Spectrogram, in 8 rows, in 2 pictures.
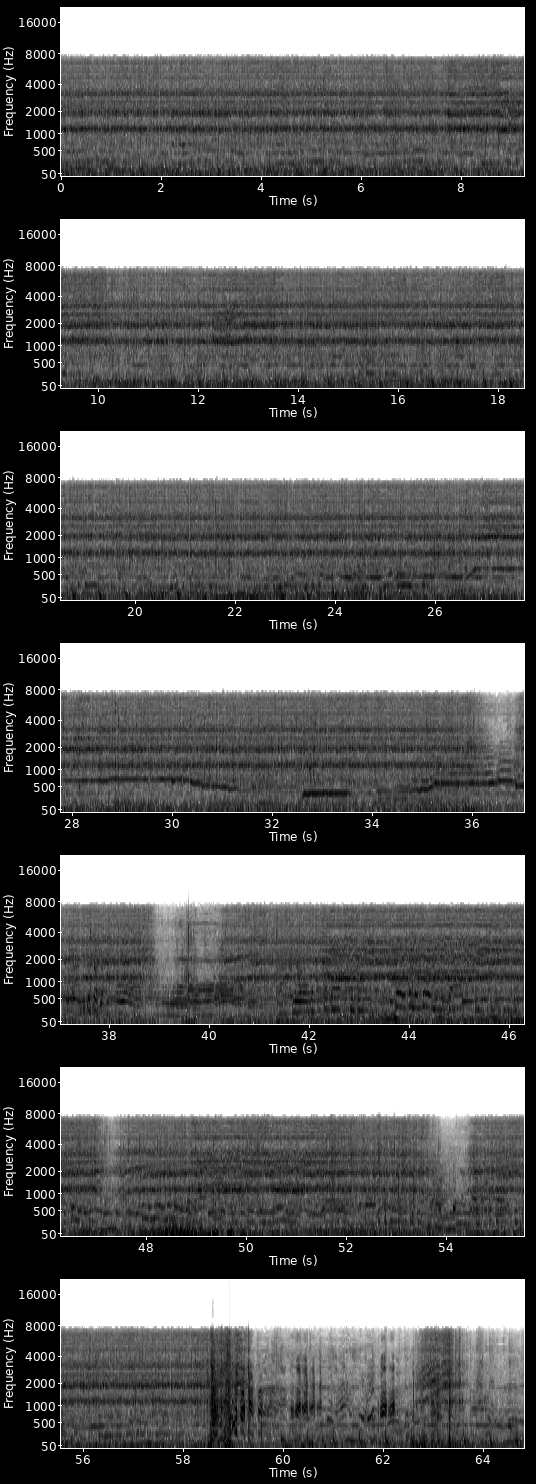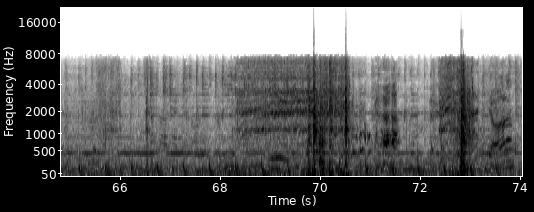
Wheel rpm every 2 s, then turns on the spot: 160, 160, 160, 160, 160, 160, 160, 160, 160, 160, 160, 160, 160, 160, 160, 160, 160, 160, 70, 80, 110, 160, 160, 140, 150, 160, 150, 90, 160, 110, 0, 60, 20, 10, 90, 80, 60.
66-68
